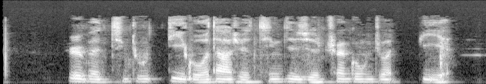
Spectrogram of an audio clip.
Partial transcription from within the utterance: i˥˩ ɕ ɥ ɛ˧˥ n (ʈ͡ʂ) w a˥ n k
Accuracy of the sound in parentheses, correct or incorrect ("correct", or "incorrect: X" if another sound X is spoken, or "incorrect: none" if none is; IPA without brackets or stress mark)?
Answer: incorrect: ʈ͡ʂʰ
